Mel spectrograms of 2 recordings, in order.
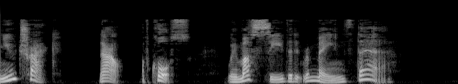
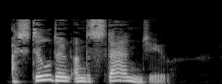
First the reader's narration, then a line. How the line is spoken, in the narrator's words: I replied irritably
